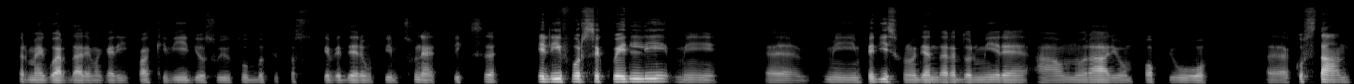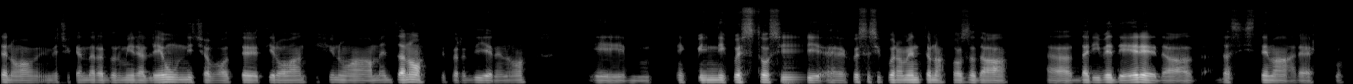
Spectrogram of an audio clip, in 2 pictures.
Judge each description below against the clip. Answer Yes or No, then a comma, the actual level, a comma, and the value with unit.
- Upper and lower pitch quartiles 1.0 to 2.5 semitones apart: Yes, narrow, 1.7 semitones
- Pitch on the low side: Yes, low, 105 Hz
